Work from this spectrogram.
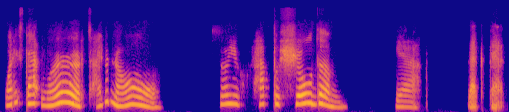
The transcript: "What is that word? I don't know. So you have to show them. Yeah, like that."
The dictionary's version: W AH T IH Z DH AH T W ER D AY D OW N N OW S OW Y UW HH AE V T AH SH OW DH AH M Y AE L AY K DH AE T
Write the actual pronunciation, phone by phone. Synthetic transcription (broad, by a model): W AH T IH Z DH AH T W ER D AY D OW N N OW S OW Y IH HH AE F T AH SH OW DH AH M Y AE L AY K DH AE T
